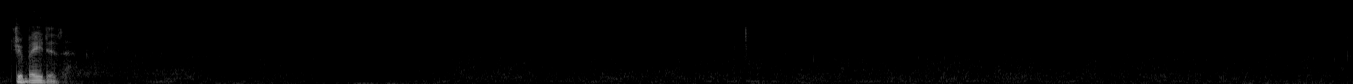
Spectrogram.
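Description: Water laps and sloshes softly.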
